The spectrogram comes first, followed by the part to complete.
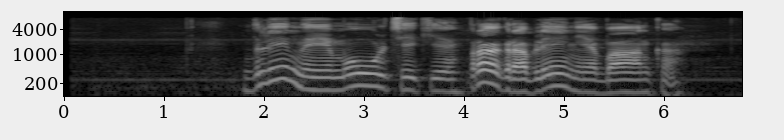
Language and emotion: Russian, sad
